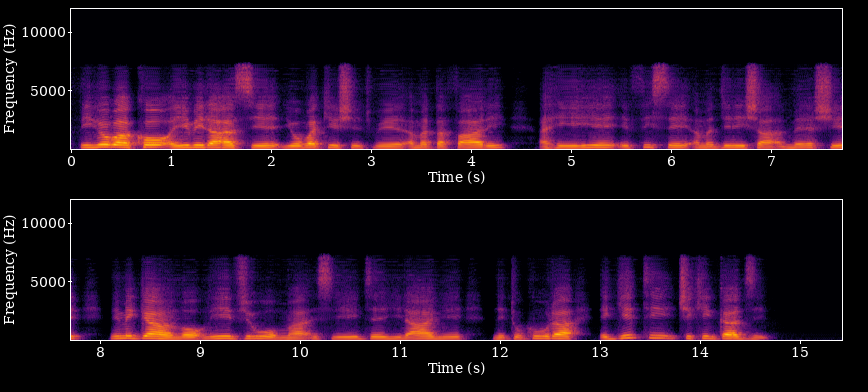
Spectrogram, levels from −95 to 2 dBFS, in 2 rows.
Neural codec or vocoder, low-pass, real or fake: codec, 16 kHz, 0.2 kbps, FocalCodec; 7.2 kHz; fake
